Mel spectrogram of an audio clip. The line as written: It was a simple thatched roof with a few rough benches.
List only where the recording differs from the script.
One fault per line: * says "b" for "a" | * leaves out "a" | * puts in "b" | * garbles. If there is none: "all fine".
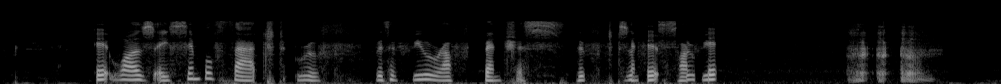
* garbles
